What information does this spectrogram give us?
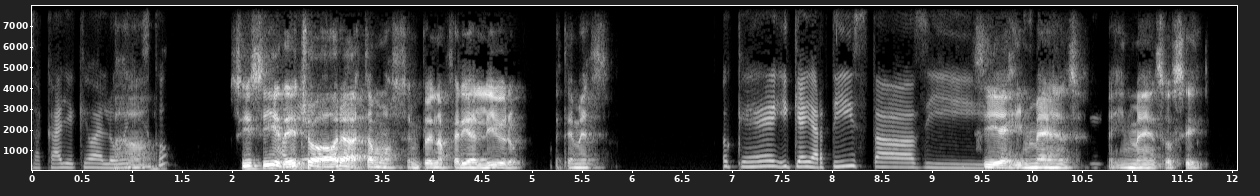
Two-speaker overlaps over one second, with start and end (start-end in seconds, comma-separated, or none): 9.4-10.7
